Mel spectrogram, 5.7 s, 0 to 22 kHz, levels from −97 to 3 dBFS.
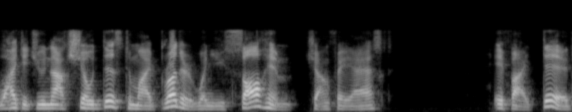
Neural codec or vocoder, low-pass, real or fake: none; 7.2 kHz; real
